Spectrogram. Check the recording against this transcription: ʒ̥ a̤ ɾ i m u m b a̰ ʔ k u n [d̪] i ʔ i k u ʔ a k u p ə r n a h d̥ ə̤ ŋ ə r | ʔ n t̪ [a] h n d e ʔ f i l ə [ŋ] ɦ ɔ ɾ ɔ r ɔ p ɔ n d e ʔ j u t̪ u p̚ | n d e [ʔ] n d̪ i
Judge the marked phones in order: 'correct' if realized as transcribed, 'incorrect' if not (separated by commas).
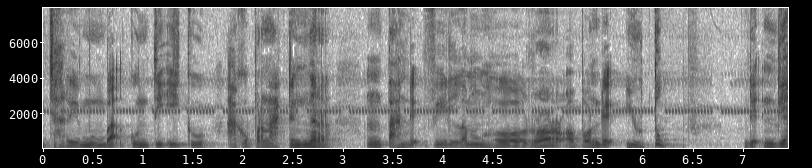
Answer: incorrect, correct, incorrect, correct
